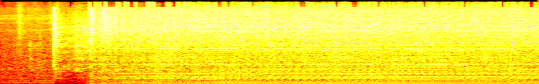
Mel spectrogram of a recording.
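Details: LS turbo Miata kart after engine swap, MAP sensor rewiring fixed, no proper injectors yet: sharp crank catch then busy uneven idle with throttle blips; throttle response not right, tune still needs work.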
